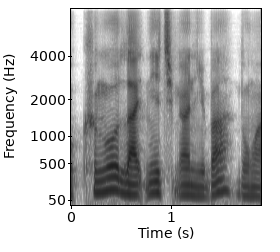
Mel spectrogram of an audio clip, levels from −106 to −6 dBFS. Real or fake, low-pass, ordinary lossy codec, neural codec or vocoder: fake; none; none; codec, 16 kHz, about 1 kbps, DyCAST, with the encoder's durations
